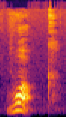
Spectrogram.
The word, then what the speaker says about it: walk: Here L is silent. Walk.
